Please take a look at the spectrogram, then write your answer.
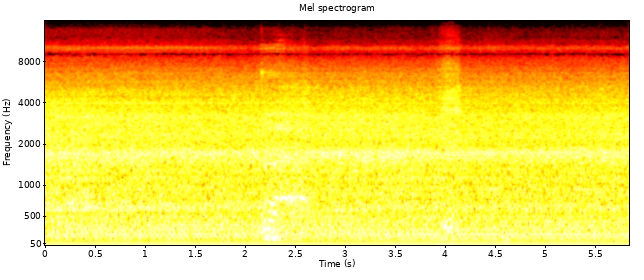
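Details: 2015 Jeep Grand Cherokee Limited EcoDiesel, 130,000 miles, idling after oil change: quiet, even diesel idle with a steady low hum and no knocks or misses; engine runs smoothly.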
